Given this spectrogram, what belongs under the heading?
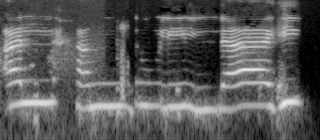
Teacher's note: जल्दी से ना मीम पे आप ना हल्का सा थोड़ा सा ठहर जाओ। मीम पे पूरे होठों को मिला के फिर पढ़ो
